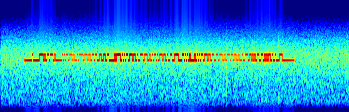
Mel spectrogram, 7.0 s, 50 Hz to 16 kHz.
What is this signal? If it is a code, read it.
RTTY (50 baud, 450 Hz shift), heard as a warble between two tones, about 2350 Hz centre, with radio static and fading. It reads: SHE LIVES AND WORKS IN PARIS.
